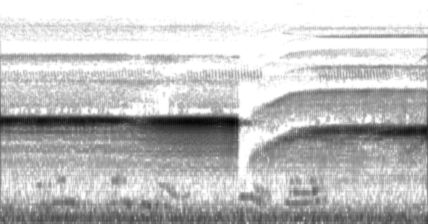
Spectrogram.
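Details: Loud frogs: a steady high trill breaks off abruptly halfway through, then after a moment a second, softer caller rises in and settles into an even, slightly lower sustained trill.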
